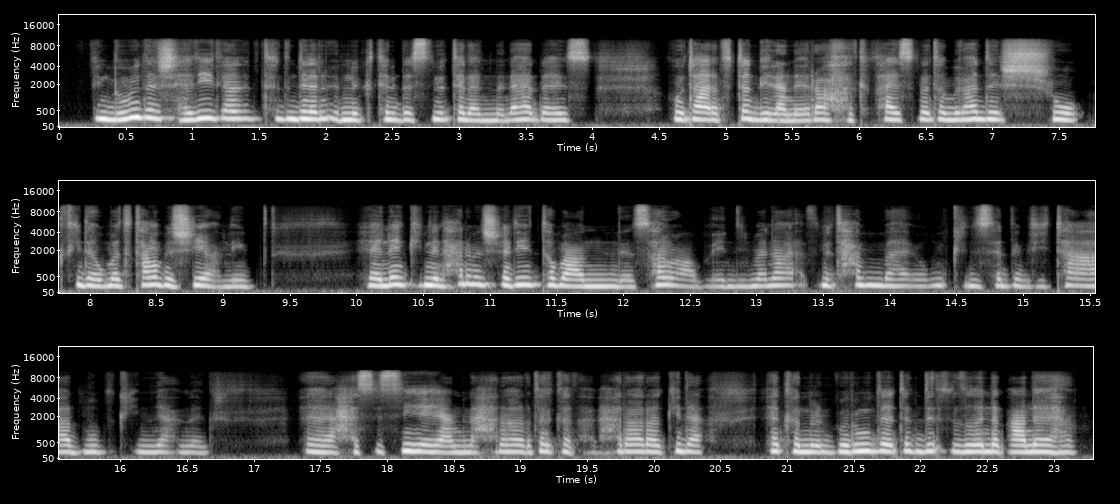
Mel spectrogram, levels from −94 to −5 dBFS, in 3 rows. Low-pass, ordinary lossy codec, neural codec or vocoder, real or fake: 9.9 kHz; none; autoencoder, 22.05 kHz, a latent of 192 numbers a frame, VITS, trained on many speakers; fake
